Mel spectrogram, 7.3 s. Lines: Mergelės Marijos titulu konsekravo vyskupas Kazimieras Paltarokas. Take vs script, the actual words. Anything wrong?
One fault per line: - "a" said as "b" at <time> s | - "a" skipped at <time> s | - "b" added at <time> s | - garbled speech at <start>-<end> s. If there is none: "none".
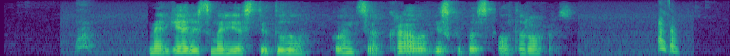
- "Kazimieras" skipped at 4.9 s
